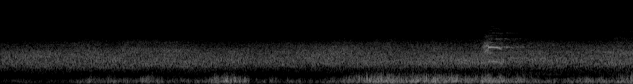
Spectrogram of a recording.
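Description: Steady hiss of distant motorway traffic with uneven wind rumble on the microphone, and one brief bird call about five seconds in.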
